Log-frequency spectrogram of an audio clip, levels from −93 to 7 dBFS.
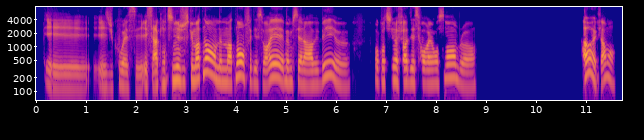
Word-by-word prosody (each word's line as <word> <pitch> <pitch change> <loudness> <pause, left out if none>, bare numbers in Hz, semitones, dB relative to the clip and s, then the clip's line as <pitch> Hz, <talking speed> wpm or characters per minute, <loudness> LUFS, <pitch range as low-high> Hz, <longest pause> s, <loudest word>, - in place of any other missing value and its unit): Et 120 -1 -6 0.2
et - - -7
et - - -8
du 125 0 -9
coup, 145 - -16
ouais, 135 -2 -2
c'est 115 -3 -9
et 120 +5 -4
ça - - +2
a - - +5
continué 175 +5 0
jusque 165 +1 -1
maintenant, 215 +7 +5
même 165 -3 -4
maintenant 160 +8 +4
on 220 - +3
fait 170 - -10
des 155 -1 -11
soirées, 175 +5 +1
même 160 0 -5
si 160 0 -5
elle 150 -2 0
a - - +3
un 140 0 +2
bébé, 200 +10 -5
heu, 140 -5 -9 0.5
on 160 - -6
continue 165 +2 -2
à 170 - +3
faire 160 0 +2
des 160 -1 -6
soirées 155 -1 -2
ensemble, 180 +3 -1
heu. 130 -1 -6 2.2
Ah - - +9
ouais, - - +1
clairement. 195 -7 -2
160 Hz, 190 wpm, -23 LUFS, 140-180 Hz, 2.2 s, Ah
